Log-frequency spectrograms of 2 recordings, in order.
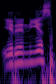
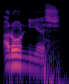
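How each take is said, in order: First: The word begins with a short 'ih' sound. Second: The word begins with a short 'uh' sound. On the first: The speaker calls it wrong. "इरेनियस बहुत लोग पढ़ लेते हैं" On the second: The speaker calls it right. "लेकिन इसको आप लोग पढ़िएगा अरोनियस"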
